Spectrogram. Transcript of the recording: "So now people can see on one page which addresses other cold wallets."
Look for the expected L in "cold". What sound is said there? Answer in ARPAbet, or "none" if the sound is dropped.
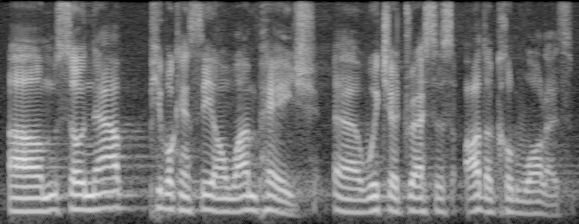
none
